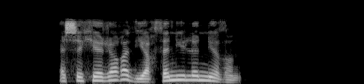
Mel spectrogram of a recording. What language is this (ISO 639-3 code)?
kab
